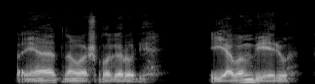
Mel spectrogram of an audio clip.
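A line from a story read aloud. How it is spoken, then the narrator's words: Village elder sighing. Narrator (Russian): староста вздохнул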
